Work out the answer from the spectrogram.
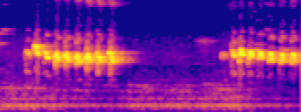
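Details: Yellow-vented bulbul gives a long rolling call, two bursts of fast, bubbling chatter each about a second long, over a steady low electrical hum; the call is used as a lure to prompt bulbuls to sing.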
